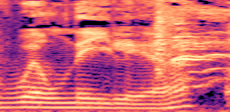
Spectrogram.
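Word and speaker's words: Wilnelia: She was interesting pronunciation of Will Nelia. – Oh, is it? – Will and Nelia. – You said it as if it was two people, Will and Nelia.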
